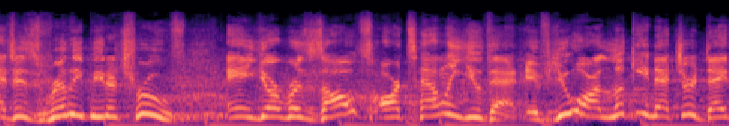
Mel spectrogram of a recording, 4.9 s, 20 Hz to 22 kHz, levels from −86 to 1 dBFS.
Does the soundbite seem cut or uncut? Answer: uncut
